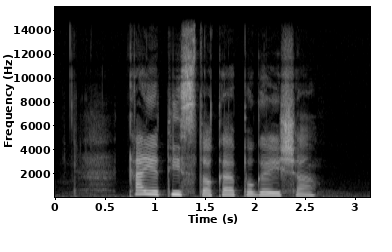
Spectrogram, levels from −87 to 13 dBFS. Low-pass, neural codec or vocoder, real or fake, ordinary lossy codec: 14.4 kHz; none; real; none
